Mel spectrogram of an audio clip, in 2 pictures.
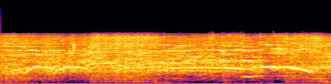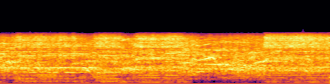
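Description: Loud dance music over a club sound system, with a crowd shouting and whooping over it.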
